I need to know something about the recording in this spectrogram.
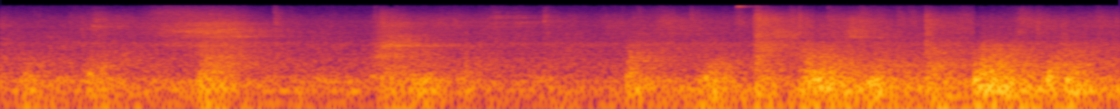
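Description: Boxing gloves thump against punch mitts in an echoing hall.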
